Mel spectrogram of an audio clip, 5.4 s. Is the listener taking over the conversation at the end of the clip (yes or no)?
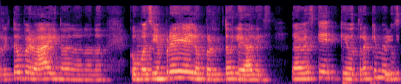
no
